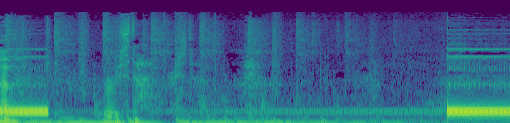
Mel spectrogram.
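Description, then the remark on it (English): A loud, steady telephone tone sounds at the start, continues faintly beneath voices through the middle, then returns at full strength at the end, like a call being dialed and ringing. “All right, here, I'll pop in the number.”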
